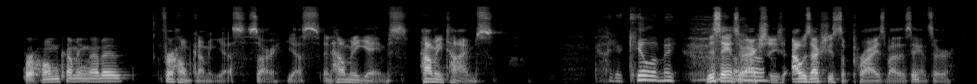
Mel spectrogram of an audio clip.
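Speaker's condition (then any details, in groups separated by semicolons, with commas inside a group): No condition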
